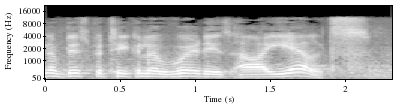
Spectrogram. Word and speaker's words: IELTS: system I told you the other day the pronunciation of this particular word is I Els not ilets this is I else else I else if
